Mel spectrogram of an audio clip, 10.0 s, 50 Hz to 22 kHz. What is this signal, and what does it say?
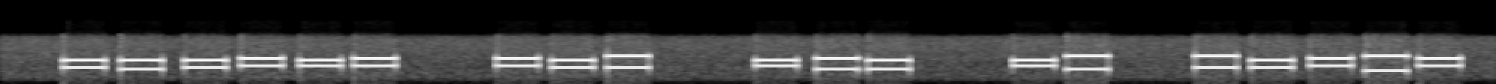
DTMF, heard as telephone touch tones, dialled by hand, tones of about 280 ms. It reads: 7470*0 079 *54 *6 97030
